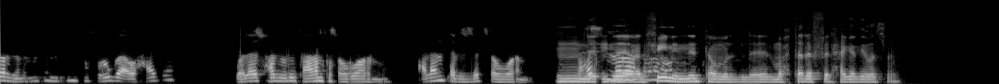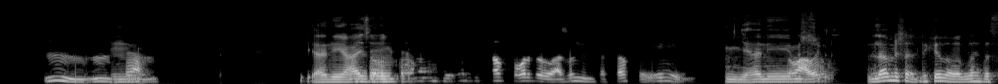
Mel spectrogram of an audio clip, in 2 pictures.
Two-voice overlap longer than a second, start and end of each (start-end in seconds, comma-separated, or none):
5.8-7.2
